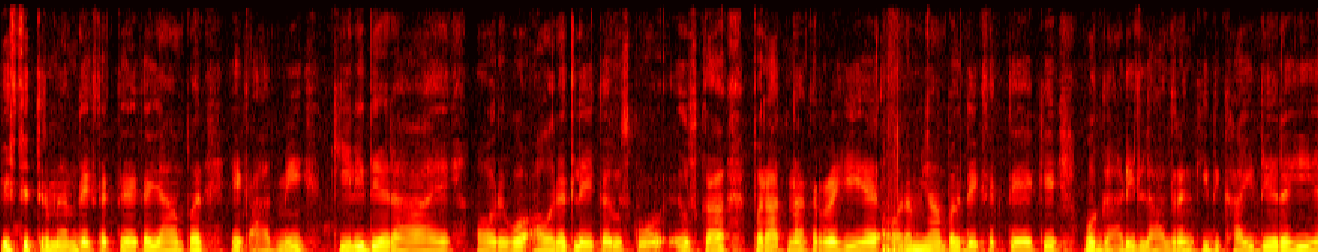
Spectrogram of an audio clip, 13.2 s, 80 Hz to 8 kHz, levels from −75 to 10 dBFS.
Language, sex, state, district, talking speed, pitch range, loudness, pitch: Hindi, male, Maharashtra, Sindhudurg, 190 wpm, 145-160 Hz, -18 LUFS, 150 Hz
